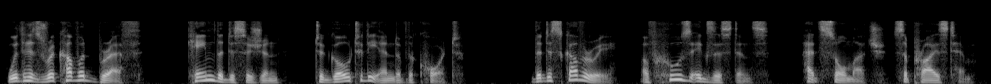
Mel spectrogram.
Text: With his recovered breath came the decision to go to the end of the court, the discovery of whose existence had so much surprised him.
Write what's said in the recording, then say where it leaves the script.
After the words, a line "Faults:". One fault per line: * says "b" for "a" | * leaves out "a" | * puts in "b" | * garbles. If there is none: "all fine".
With his recovered breath came the decision to go to the end of the court, the discovery of whose existence had so much surprised him.
Faults:
all fine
